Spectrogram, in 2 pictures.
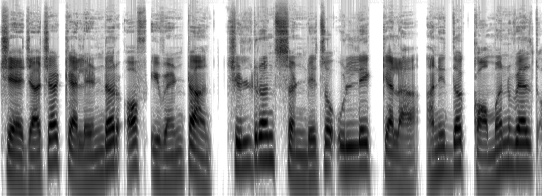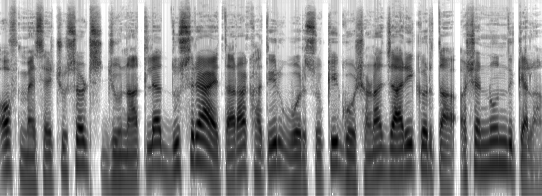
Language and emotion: Goan Konkani, neutral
